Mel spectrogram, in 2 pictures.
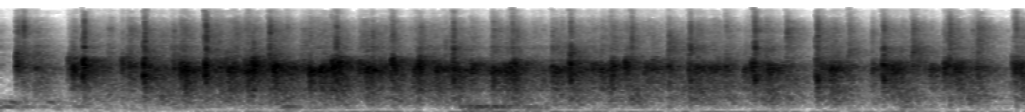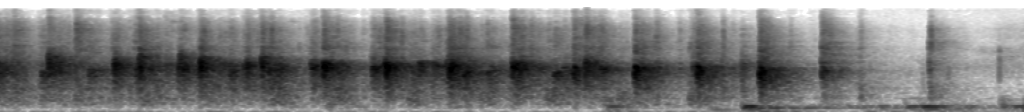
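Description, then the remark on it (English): Steady audience applause for a poet exiting after a reading fills the whole stretch, dense overlapping claps holding loud and even before thinning slightly near the end, with faint low voices murmuring underneath. “A big dramatic exit to applause.”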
